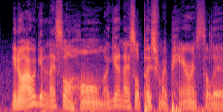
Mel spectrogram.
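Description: On a very clean recording with a silent background, a man speaks loudly at a medium pitch, his voice making very wide pitch swings. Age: 30s. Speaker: comedian podcast host. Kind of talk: solo podcast monologue.

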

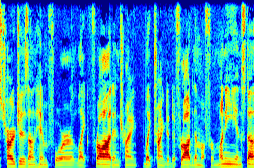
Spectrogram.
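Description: Here is a man with a plain, everyday voice. He speaks at a medium pitch and a fairly slow pace. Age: 30s. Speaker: film podcast host. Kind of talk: casual chat.

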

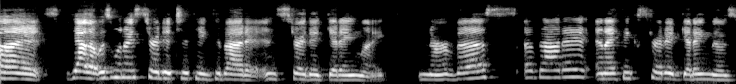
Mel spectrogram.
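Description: Speaking in an American accent, this woman has an unremarkable speaking voice pitched fairly high. Her pace is fairly slow and her intonation lively. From Texas, Austin. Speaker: comedian and podcast co-host. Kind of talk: casual chat.

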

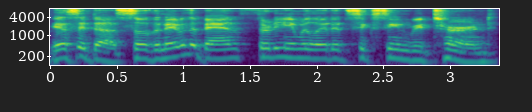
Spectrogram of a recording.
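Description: Somewhat breathy, a man speaks at a fairly quick pace with ordinary pitch variation. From Ottawa, Canada. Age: 40s. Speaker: metal musician, music theory academic.

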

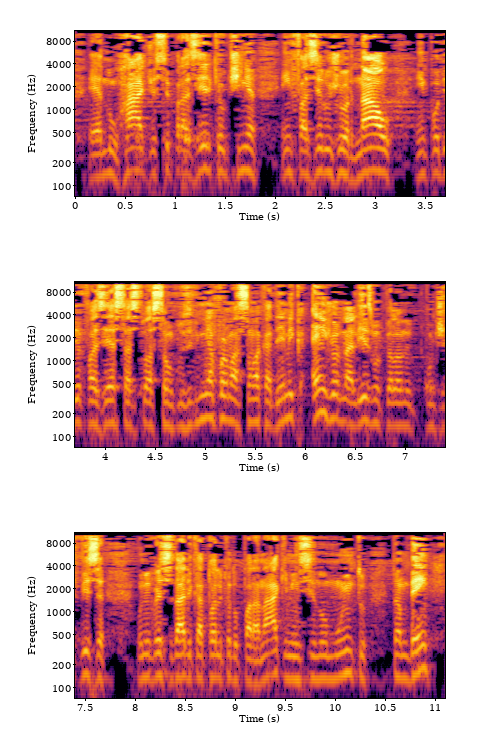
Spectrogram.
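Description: The speech is very fast with fairly even intonation. Noticeable background noise and audible room echo are present. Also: man. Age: 30s. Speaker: city councillor. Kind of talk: radio interview.

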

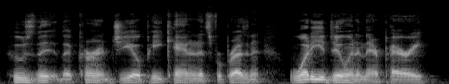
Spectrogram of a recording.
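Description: Captured in a very clean recording with a silent background, a man sounds animated in a very deep, low voice. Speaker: podcast host. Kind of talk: casual rant-style podcast monologue. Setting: home studio with noise outside. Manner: animated, profane, rambling with filler words.

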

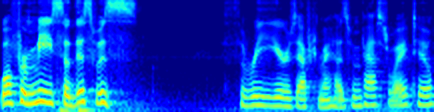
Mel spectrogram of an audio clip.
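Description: With lively intonation, a woman speaks with vocal fry. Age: 60s. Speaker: podcast co-host and life coach. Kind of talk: casual chat.

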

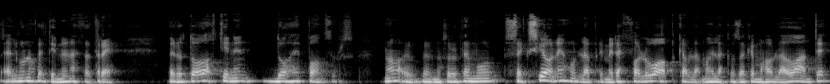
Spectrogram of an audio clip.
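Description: At a fairly quick pace, a man speaks at medium pitch with ordinary pitch variation, his dark, mellow tone somewhat breathy. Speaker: podcaster. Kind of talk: interview.

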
